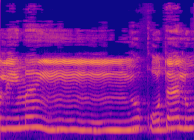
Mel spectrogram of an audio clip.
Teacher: नून साकिन के बाद या हरूफ यरमलून में से है, गुन्ना करके पढ़ेंगे।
